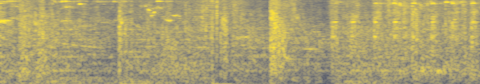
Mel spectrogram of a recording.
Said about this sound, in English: Irina suddenly arrived and opened fire to stop them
